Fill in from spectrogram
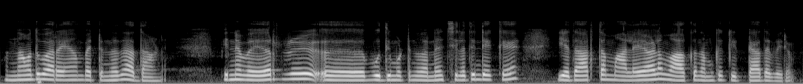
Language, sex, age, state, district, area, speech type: Malayalam, female, 30-45, Kerala, Kannur, rural, spontaneous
